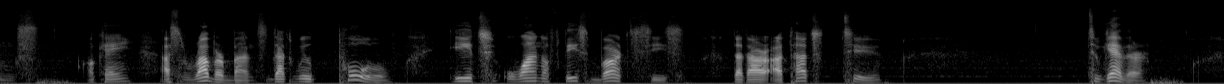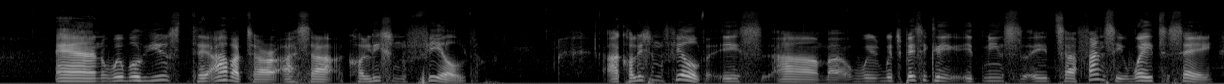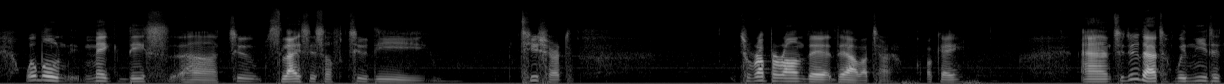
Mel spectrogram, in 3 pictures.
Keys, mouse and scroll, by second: 16.8-20.5 middle drag, 33.1-35.2 middle drag.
